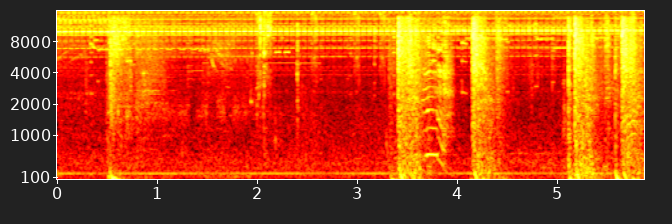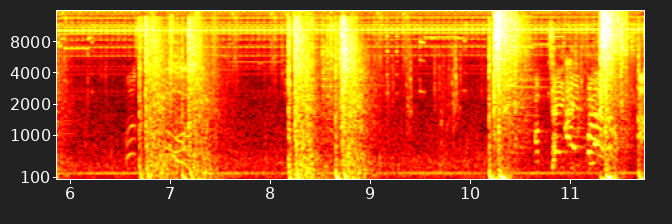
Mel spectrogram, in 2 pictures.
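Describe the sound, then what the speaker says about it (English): Gunfire in Watch Dogs Legion comes as scattered sharp bursts and thuds over a steady hum. Shots cluster in short volleys at irregular intervals, fairly close and loud, and some speech can be heard. "I'm getting shot at here!"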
